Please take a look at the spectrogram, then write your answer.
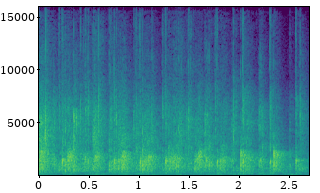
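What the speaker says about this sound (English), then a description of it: "Let's give them a big round of applause." A school quiz audience claps for a competing school, a brisk patter of hand claps with a rhythmic pulse, moderately loud and continuing for a few seconds.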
